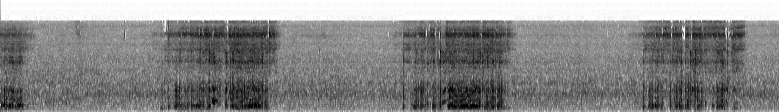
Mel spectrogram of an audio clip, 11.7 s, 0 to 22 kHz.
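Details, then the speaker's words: Man sleep-snoring at 3:30 a.m., worse since his nose surgery: harsh, hissing, fluttering snores about every 3.5 seconds, roughly 17 per minute, over steady room hiss. "after his nose job he snores even worse so it's 3:30 in the morning he s sleep snoring"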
